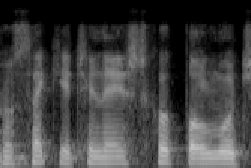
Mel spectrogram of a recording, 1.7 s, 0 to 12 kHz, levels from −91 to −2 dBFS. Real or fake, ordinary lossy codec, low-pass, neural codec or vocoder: fake; Opus, 16 kbps; 7.2 kHz; codec, 16 kHz, 0.5 kbps, FunCodec, trained on LibriTTS, 25 frames a second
